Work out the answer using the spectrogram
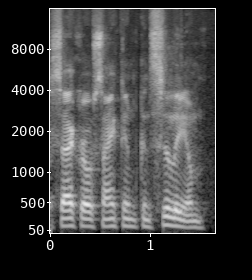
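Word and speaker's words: Sacrosanctum Concilium: A quick line, I should say, from, and hopefully I pronounced this right, Sacro Sanctum Concilium. – Very good. That's good. That's good pronunciation, bro.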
